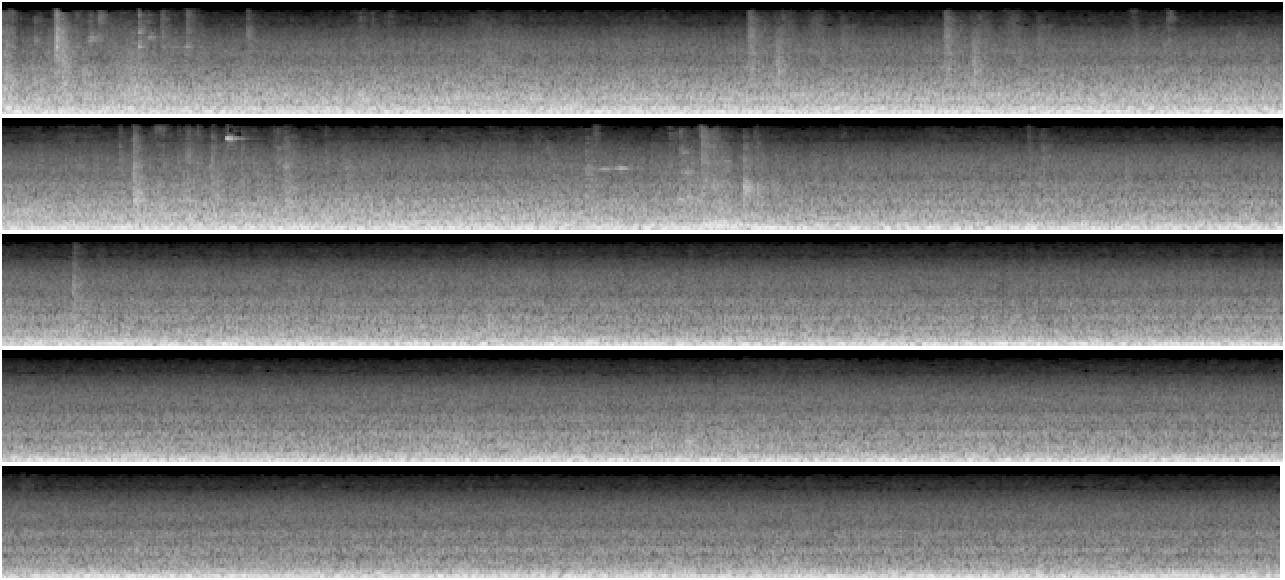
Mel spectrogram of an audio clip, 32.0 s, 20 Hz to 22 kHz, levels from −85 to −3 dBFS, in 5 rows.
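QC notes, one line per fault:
Throughout, hard clipping: the signal's pushed about 11 dB past what the chain can pass, so the peaks get sliced flat, roughly one sample in twenty. Those squared-off tops spray high harmonics, giving a harsh fuzz on every loud moment.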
